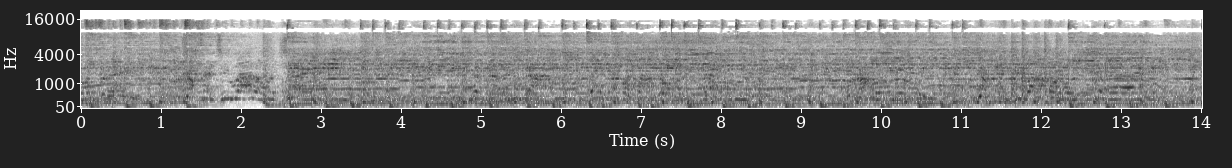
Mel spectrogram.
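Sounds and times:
punk rock band playing: 0.0s - 14.0s.

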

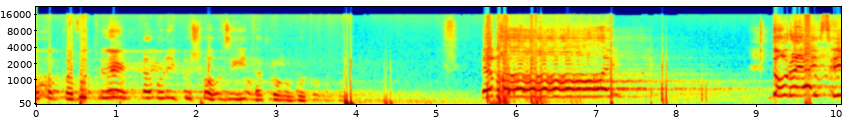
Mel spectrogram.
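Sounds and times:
man chanting over microphone: 0.0s - 3.9s, 5.6s - 10.0s.

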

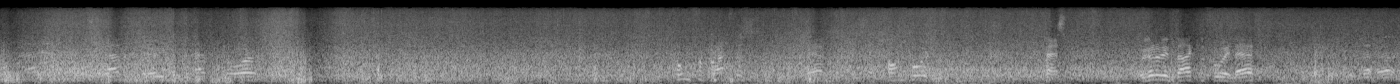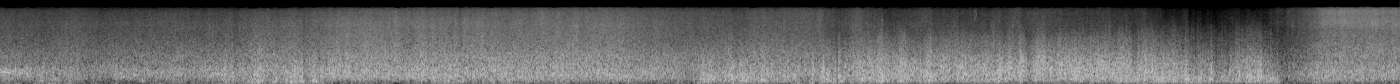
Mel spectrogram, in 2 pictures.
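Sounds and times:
breaking waves: 0.0s - 28.0s
water rushing along hull: 0.0s - 28.0s
wind buffeting microphone: 0.0s - 28.0s.

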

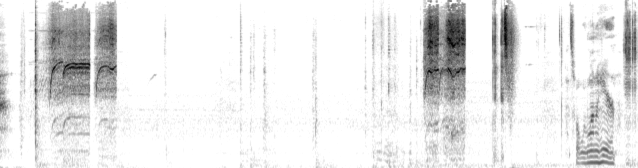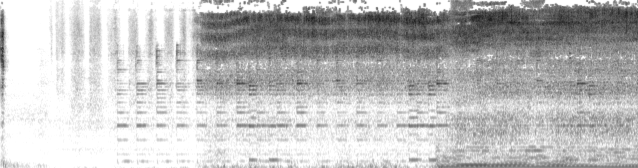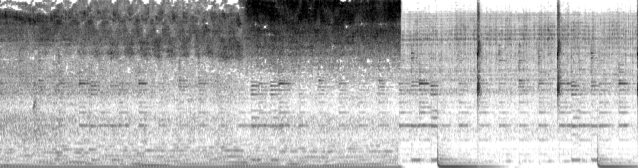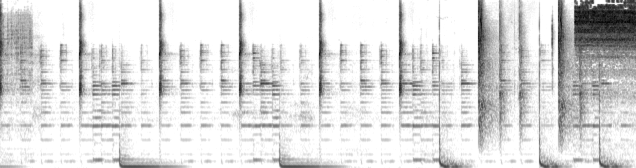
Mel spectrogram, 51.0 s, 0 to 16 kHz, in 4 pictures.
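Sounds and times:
background music: 15.1s - 51.0s
brazing torch hissing: 16.5s - 39.0s, 49.8s - 51.0s.

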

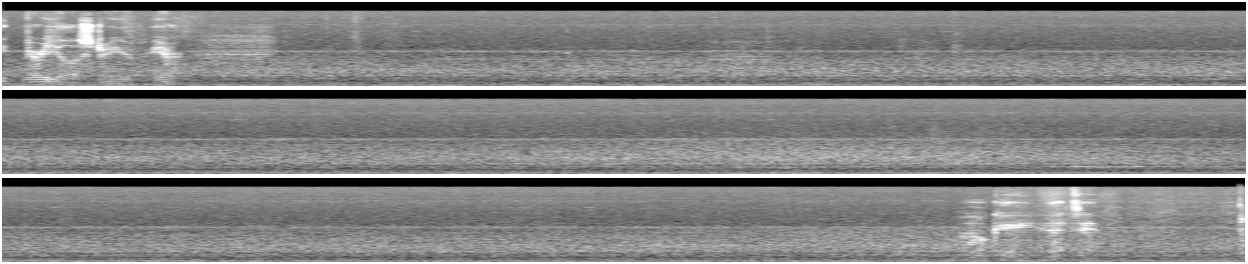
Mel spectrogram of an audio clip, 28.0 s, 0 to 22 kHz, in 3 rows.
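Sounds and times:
low hum: 0.0s - 27.9s
thin steady high tone: 8.8s - 27.0s.

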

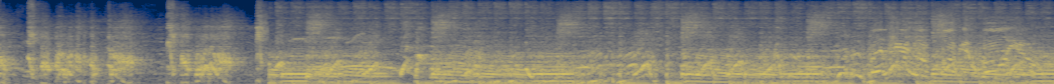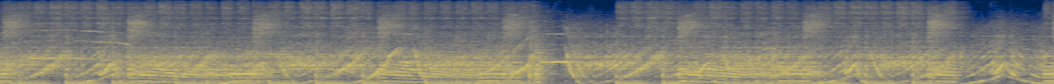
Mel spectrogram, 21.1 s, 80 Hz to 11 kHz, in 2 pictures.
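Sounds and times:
turntable scratching: 0.0s - 21.0s
electronic dance music: 2.6s - 21.0s.

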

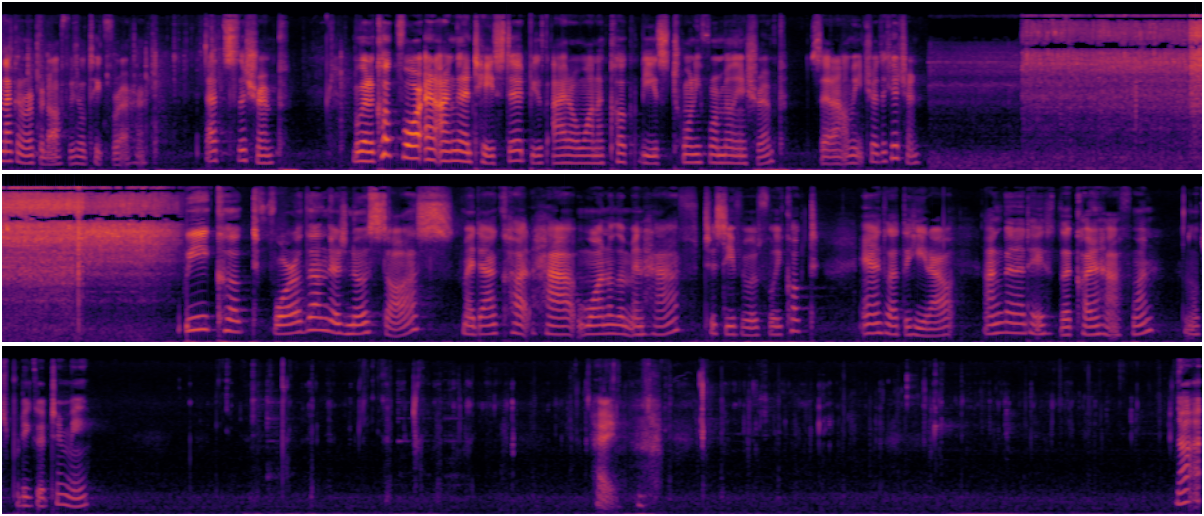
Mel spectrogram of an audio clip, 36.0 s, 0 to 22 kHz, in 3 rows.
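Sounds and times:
shrimp sizzling in oil: 9.4s - 13.8s
chewing mouth clicks: 26.2s - 35.8s.

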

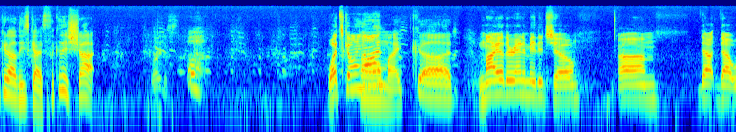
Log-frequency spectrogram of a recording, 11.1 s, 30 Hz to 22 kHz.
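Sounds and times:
faint calls: 0.0s - 9.0s
water-side background sound: 0.0s - 11.0s
goose honking: 1.4s - 7.1s
man's voice: 5.1s - 8.4s.

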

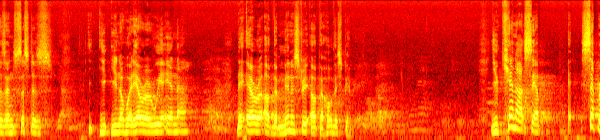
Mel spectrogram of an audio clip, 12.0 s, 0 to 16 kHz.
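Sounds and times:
faint voices in large room: 0.0s - 12.0s.

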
